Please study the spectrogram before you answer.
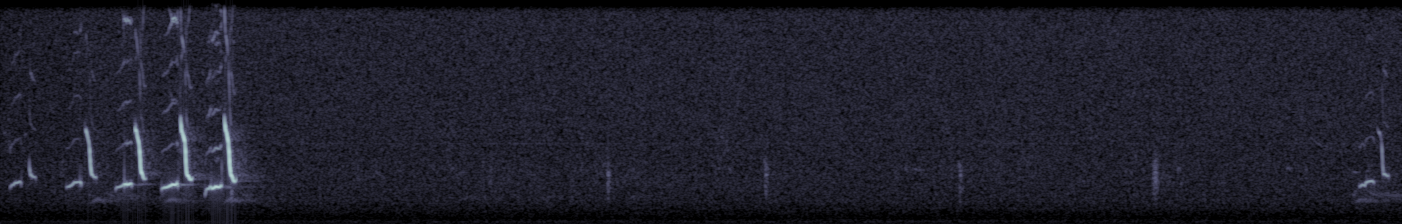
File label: Cardinal purdy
